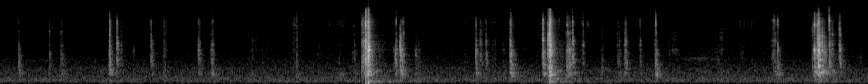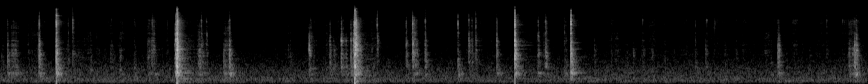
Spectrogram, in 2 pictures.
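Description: Irregular sharp clicks and taps of a small screwdriver working a screw out of the plastic control-board mount of a variable speed drive. There are a handful of louder clicks among fainter ones.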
